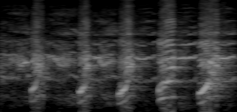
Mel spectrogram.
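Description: A person laughing in short, repeated bursts, about two a second, each rising in pitch.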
